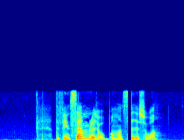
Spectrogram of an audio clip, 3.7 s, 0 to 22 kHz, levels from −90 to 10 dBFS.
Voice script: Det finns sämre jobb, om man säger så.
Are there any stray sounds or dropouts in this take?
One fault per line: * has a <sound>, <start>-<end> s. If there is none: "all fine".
* has a dropout, 2.5-2.6 s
